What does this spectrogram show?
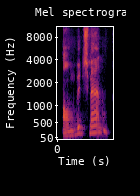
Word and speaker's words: ombudsman: Ombudsman, that's how you pronounce it, like smorgasbord.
